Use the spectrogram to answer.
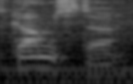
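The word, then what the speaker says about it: Godmanchester: You live in a country that pronounces God Manchester as Gomster.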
